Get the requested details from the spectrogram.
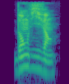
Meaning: a bon vivant, who enjoys the good things in life
- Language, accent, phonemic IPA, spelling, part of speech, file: French, France, /bɔ̃ vi.vɑ̃/, bon vivant, noun, LL-Q150 (fra)-bon vivant.wav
